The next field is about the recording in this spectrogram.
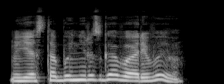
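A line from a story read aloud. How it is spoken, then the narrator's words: Cold. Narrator (Russian): холодно сказала она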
